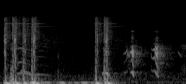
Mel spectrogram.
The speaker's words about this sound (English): Gunshots. You gotta put gunshots on that.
